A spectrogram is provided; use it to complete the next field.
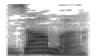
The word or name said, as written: Zama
